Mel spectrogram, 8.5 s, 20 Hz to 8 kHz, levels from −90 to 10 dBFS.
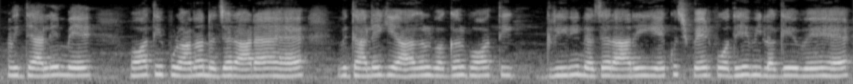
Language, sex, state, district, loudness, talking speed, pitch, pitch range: Hindi, female, Bihar, Araria, -12 LUFS, 175 wpm, 235 Hz, 225-240 Hz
